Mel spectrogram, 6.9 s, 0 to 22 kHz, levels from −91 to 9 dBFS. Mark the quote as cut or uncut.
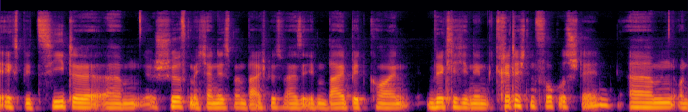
uncut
